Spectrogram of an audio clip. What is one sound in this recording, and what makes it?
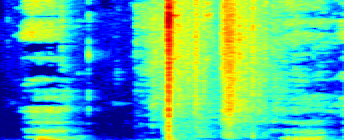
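Pruning shears snip through a small branch.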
